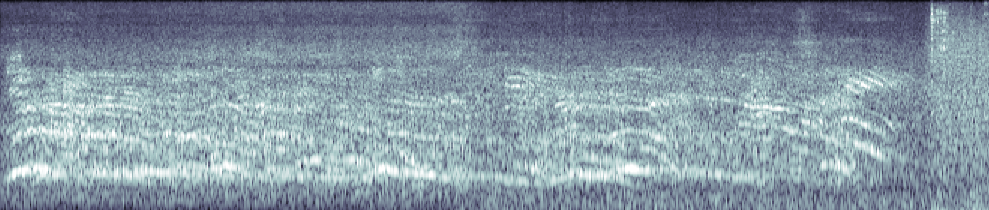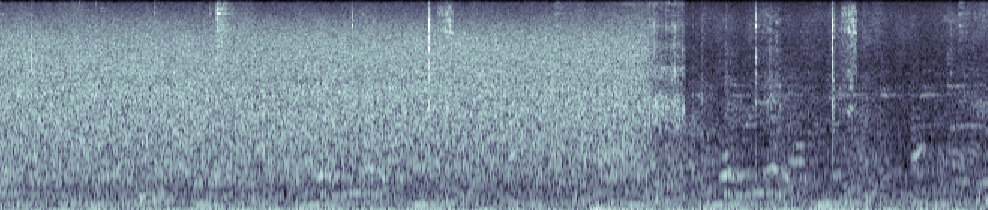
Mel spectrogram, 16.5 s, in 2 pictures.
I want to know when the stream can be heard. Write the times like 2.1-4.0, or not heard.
0.0-14.0.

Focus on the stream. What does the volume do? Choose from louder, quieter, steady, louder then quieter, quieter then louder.
steady.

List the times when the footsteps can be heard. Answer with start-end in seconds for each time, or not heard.
not heard.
